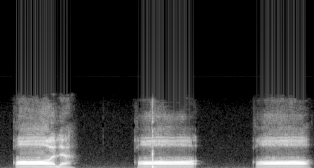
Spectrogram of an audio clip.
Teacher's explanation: the alif is mufakham, it is a heavy because of the qaf. So whenever the letter is heavy, you make the letter alif qaf, the letter alif of mad heavy.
